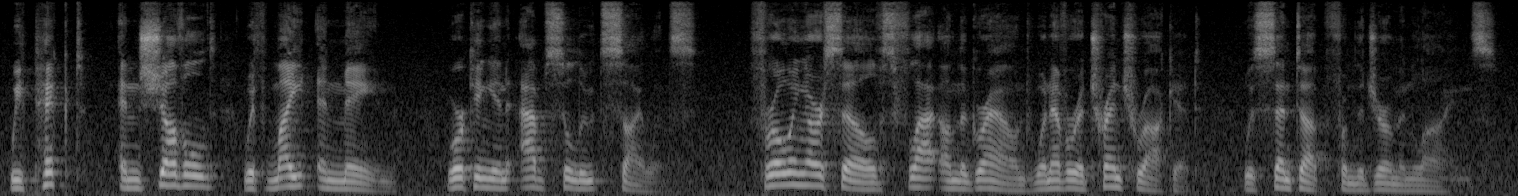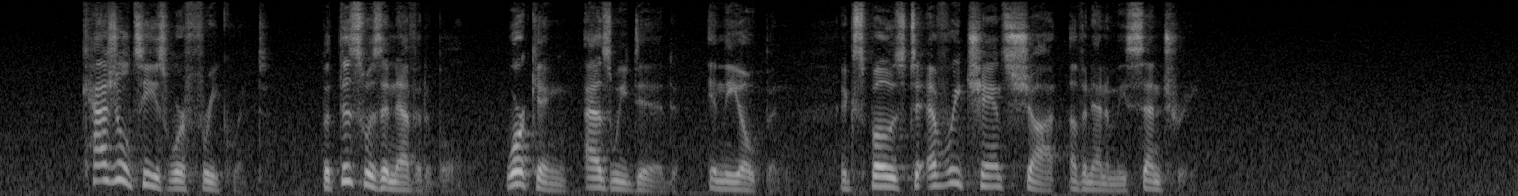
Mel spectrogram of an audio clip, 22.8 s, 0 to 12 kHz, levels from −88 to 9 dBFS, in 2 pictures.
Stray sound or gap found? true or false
false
